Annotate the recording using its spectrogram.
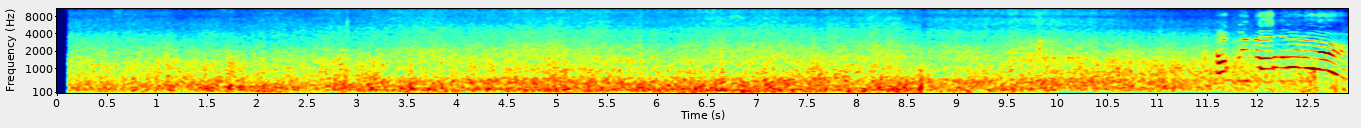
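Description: Ocean surf breaking on a beach, a steady wash of noise, with wind buffeting the microphone. A girl's voice starts right at the end.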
